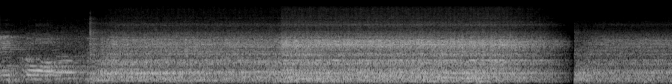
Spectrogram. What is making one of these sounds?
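A machine grinds loudly and steadily.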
